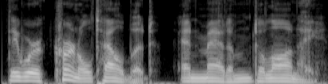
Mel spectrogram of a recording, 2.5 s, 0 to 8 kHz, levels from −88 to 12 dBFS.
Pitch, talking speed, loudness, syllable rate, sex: 110 Hz, 170 wpm, -17 LUFS, 6.9 syllables/s, male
